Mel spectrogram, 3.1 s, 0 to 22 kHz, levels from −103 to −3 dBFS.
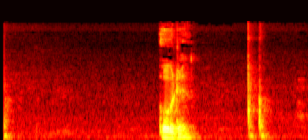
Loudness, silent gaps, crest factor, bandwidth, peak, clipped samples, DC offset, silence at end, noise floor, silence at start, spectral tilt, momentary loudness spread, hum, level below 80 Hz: -20 LUFS; none; 22 dB; 11 kHz; -2 dBFS; under 0.1%; under 0.1%; 0.45 s; -61 dBFS; 0.05 s; -6.5 dB/octave; 22 LU; none; -42 dBFS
